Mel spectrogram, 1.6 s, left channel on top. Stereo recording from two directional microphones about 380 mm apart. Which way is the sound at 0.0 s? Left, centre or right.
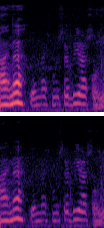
Centre.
